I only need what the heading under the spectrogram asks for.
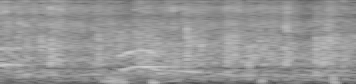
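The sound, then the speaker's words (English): A church audience claps steadily for a speaker, a dense rustle of many hands at an even loudness, with a few faint whistle-like tones and murmurs mixed in. “Let's applaud him again because he's so awesome.”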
